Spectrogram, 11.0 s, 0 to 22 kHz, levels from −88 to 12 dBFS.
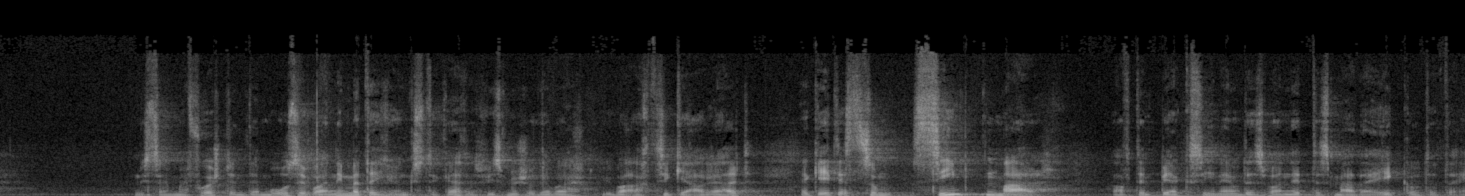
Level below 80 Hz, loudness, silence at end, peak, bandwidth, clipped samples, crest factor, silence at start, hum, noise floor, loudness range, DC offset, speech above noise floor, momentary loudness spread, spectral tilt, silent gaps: -62 dBFS; -29 LUFS; 0 s; -6 dBFS; 18 kHz; under 0.1%; 26 dB; 0 s; none; -56 dBFS; 5 LU; under 0.1%; 26 dB; 12 LU; -3 dB/octave; none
